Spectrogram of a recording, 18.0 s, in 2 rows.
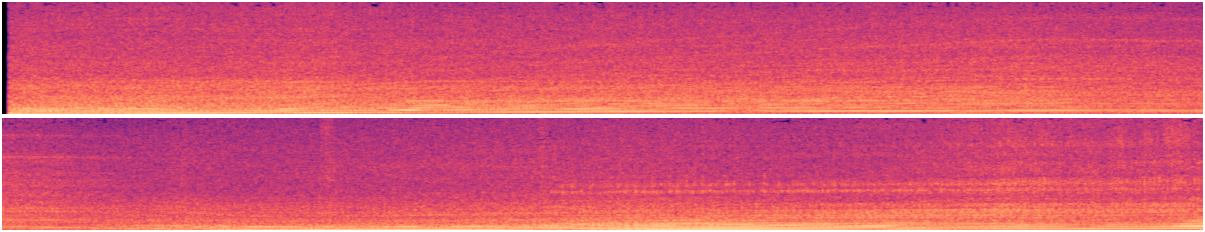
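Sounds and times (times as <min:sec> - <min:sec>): car engine revving under full load: 0:00.1 - 0:18.0.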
